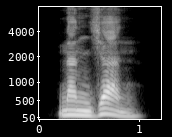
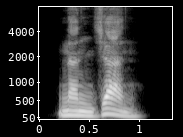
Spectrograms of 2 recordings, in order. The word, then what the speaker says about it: nandiyan: Word for word it's nandyan pa ba siya. Nandyan pa ba siya. Nandyan pa ba siya. The first word is nandyan. Nandyan. Nandyan. Nandyan is spelled as N-A-N-D-I-Y-A-N.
